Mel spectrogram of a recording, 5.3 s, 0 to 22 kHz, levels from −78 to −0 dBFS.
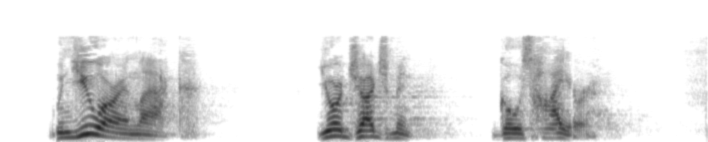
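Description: From the start, the speech has a rough, grainy texture that lasts the whole clip. This is likely low-delay AAC compression, the short-frame AAC variant used for video calls. At its low bitrate, noise fills the gaps between the pitch harmonics. The top band sounds dulled and partly synthetic. The damage is plainly audible and fits a low bitrate of about 32 kbps.

At 0.41 to 0.45 s the sound briefly drops out. This is AAC frame loss with muting. One frame of data was lost, and the decoder replaced its spectrum with silence. Because AAC frames overlap, the sound fades down and back up instead of cutting off sharply. The result is a brief dip of about 30 ms. The same fault happens again at 4.28 to 4.32 s, with the same short, smooth gap.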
